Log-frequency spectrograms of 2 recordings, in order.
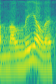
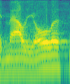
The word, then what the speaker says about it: malleolus: All right, there's a special kind of process called the malleolus that we find in the ankles. And I would pronounce it like that. Some people say malleolus, you can say that. Maybe say it both ways so you really see how it's spelled, for instance, on a practicum.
